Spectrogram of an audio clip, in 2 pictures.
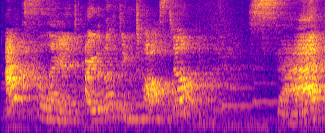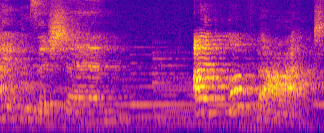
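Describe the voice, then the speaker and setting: A woman presenting a storytime and ballet lesson for preschoolers in an encouraging, sing-song, highly expressive way. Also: takes it slowly, distant mic. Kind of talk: read-aloud and lesson for preschoolers. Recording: echoey hall, music behind.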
